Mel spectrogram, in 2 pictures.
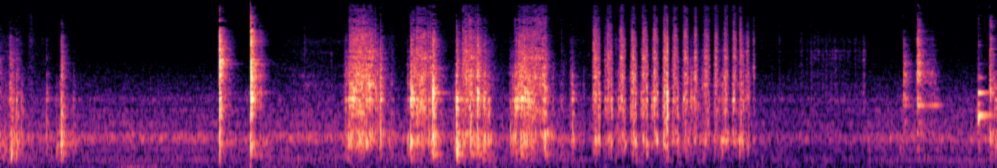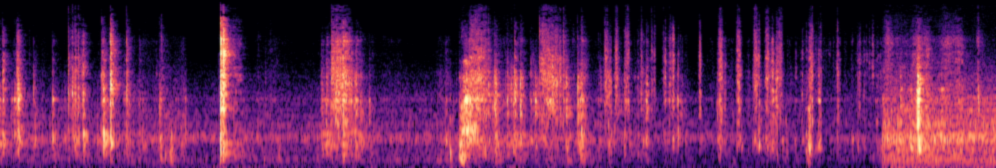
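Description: Socket ratchet working the rusted nuts on a turbocharger's exhaust outlet flange: short bursts of ratchet clicking and metal scraping, with a quick run of even clicks about six seconds in, among sharp metallic knocks of the socket on the fittings.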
